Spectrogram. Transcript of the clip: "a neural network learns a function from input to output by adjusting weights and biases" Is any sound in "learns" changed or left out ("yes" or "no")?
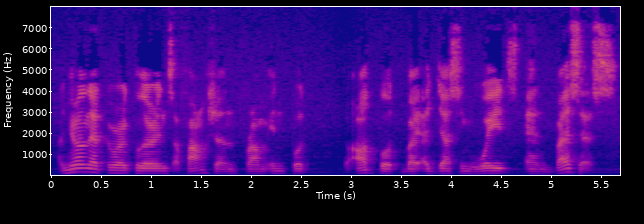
yes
